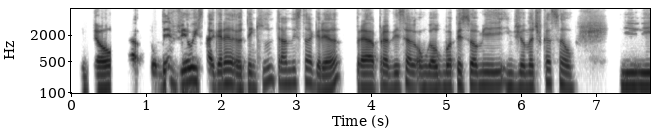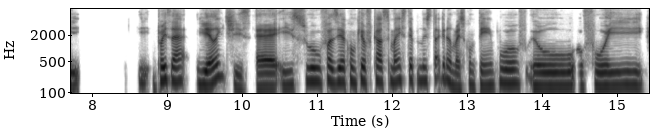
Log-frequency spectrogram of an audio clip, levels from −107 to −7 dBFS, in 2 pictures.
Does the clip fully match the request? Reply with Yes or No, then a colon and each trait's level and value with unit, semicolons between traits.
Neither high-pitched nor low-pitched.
Yes: medium, 150 Hz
